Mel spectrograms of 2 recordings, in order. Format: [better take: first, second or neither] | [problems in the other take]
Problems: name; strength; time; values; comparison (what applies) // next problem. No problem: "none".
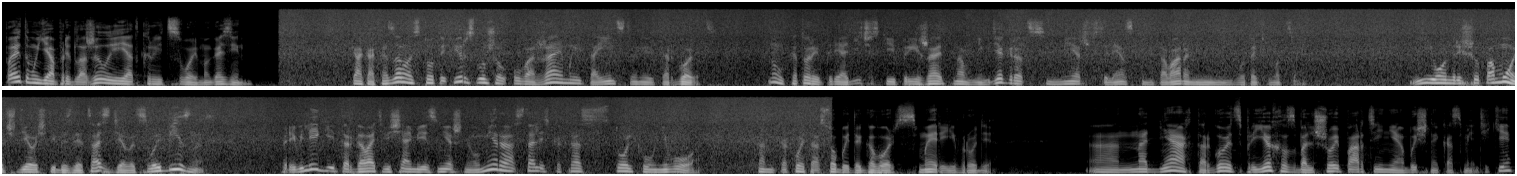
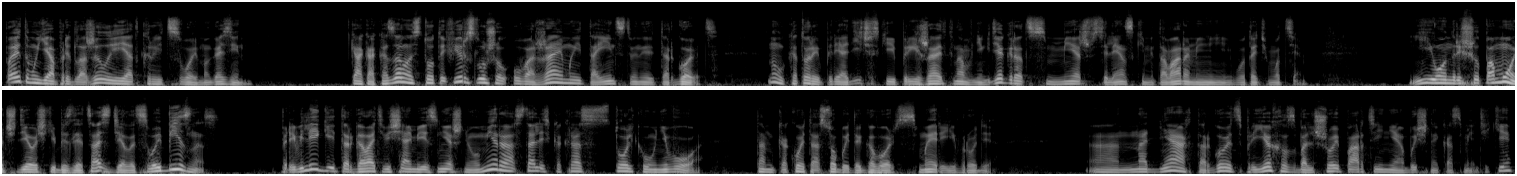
second | hiss; loud; from 3 to 23 s; 5 dB below the speech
